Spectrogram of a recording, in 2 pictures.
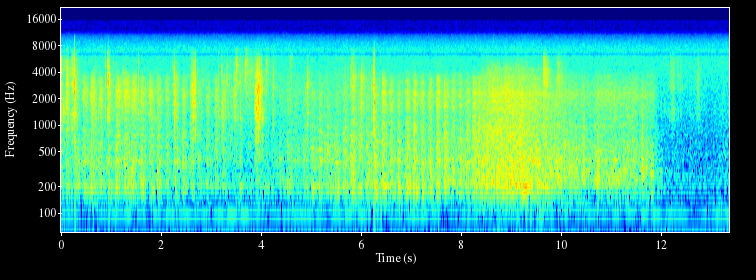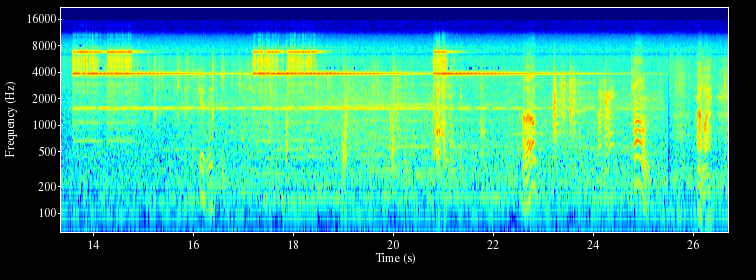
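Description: An old desk telephone's bell ringing in repeated bursts, three rings about three and a half seconds apart, the last one short, starting about halfway through. Before it comes a rumbling noise that swells and then dies away into near quiet.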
